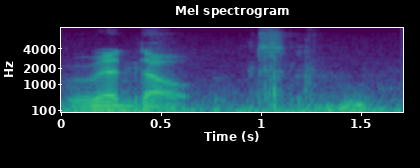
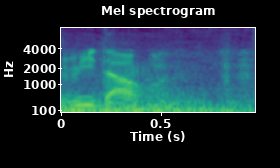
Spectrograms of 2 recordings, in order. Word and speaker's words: Redoubt: I'm sure it's Redoubt. You don't pronounce the T probably.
